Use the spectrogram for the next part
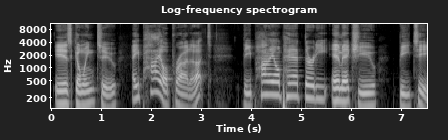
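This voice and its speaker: A man with a fairly high, smooth voice presents a radio and audio gear demo. He takes his time, explaining each point casually in short, halting phrases.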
